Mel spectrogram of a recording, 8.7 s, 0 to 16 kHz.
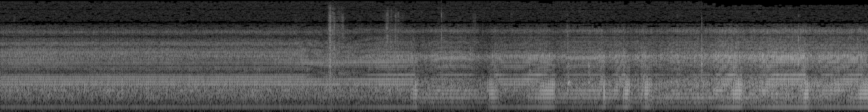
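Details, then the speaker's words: Radio received from Don M, tuned to 80 m band with antenna up: steady mains-type buzz with raspy overtone and building crackles under band noise; RFI interference, owner plans to run it on batteries. "I'll have to run it on the batteries because there's too much RFI interference"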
